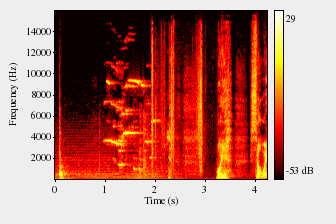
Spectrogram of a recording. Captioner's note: harried knocking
